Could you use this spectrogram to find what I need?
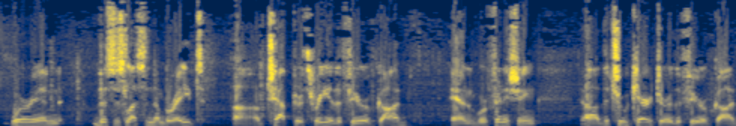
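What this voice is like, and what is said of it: Hoarse, fading voice. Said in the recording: “I'm losing my voice a bit today, so it may fade in and out unexpectedly.”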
